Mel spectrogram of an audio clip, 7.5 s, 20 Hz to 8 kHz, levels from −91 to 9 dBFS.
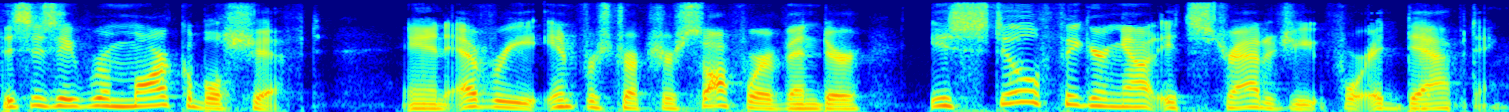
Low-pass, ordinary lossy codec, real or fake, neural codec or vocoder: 7.2 kHz; AAC, 48 kbps; real; none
